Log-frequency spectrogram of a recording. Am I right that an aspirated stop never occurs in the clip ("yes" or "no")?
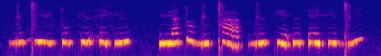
yes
